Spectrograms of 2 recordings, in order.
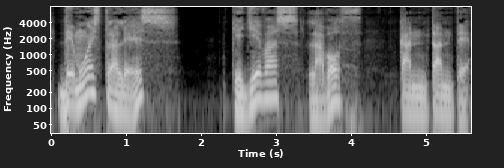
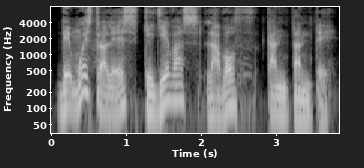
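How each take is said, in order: First: Slow, in separated chunks with pauses; slow dictation. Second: Said in the usual way. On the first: Shown as a demonstration. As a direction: spell it out phrase by phrase for learners. Repeats phrase slowly for learners.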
